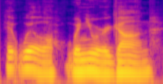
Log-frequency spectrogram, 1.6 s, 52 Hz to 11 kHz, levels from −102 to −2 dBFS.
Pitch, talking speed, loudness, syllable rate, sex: 120 Hz, 220 wpm, -15 LUFS, 4.9 syllables/s, male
